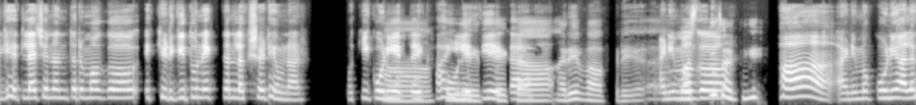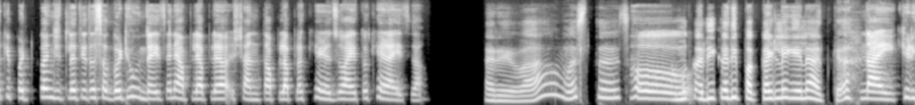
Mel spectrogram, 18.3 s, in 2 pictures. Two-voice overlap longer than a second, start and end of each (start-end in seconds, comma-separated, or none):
3.8-5.2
